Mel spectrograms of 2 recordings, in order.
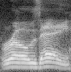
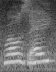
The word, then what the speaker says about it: Rosé: Why do they call it Rosé? Because the name is spelled R-O-S-E. That spells rose. Yeah, I know, but it was originally named after this idiot named Goku Black. He actually named it Rosé.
